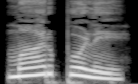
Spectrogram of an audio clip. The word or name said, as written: ಮಾರ್ಪೊಳೆ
